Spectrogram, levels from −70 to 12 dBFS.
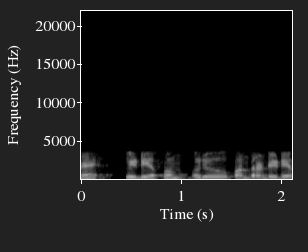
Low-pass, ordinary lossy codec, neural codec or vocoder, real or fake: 3.6 kHz; none; none; real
